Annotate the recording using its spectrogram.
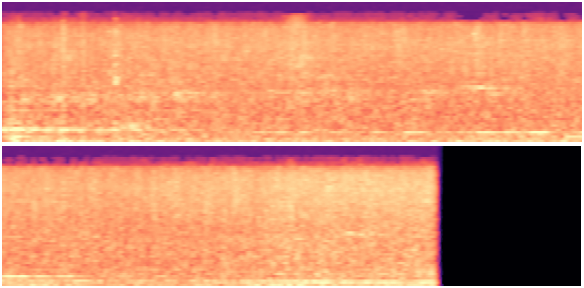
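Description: Water laps gently against a shore.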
